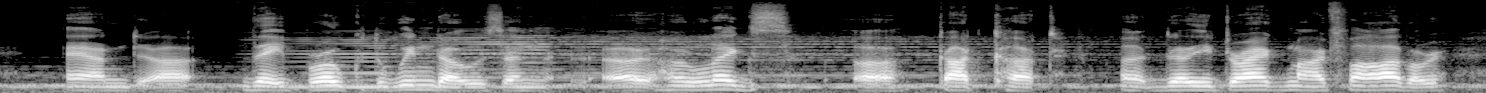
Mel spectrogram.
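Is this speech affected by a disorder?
No.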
